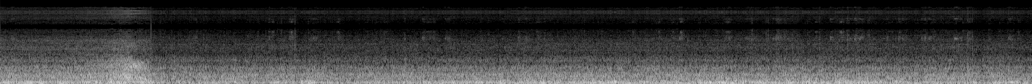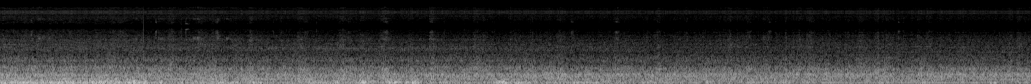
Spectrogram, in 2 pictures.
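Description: Scooter engine running at road speed with wind rushing over the microphone. About a second in, an oncoming car passes, its sound falling in pitch as it goes by.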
